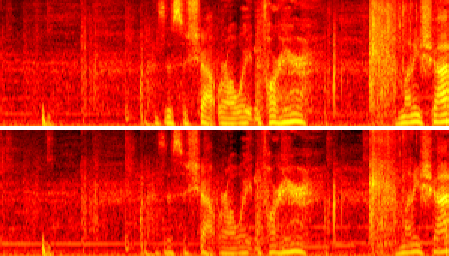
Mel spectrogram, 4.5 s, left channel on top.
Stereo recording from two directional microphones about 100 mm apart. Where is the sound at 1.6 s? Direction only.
65° left (ahead or behind); by 3.1 s 40° left (ahead or behind).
